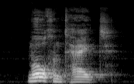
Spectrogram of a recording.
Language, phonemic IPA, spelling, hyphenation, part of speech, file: Dutch, /ˈmoː.ɣəntˌɦɛi̯t/, mogendheid, mo‧gend‧heid, noun, Nl-mogendheid.ogg
- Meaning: 1. power, powerhouse (polity that is regionally or internationally powerful in a given field) 2. power, might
